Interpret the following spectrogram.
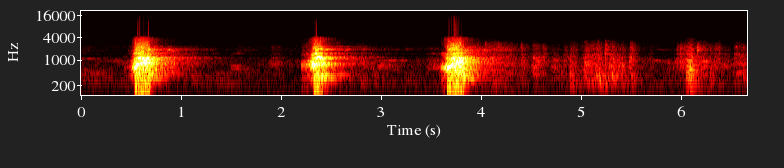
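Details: Kingston the Rottweiler, having fun playing with a squirrel, lets out three strong single barks spaced over a second apart, followed by softer, rougher sounds and one quieter bark.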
